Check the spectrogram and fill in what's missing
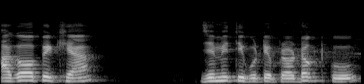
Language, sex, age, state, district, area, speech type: Odia, male, 30-45, Odisha, Nuapada, urban, spontaneous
